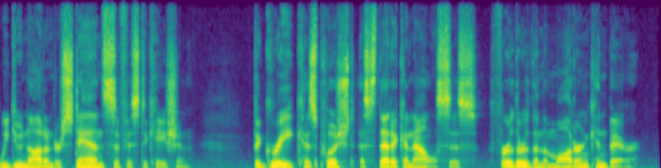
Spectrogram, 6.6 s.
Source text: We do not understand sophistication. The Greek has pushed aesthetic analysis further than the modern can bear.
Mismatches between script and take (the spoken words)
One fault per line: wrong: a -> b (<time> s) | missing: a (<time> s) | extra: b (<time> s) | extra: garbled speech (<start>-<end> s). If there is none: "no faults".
no faults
